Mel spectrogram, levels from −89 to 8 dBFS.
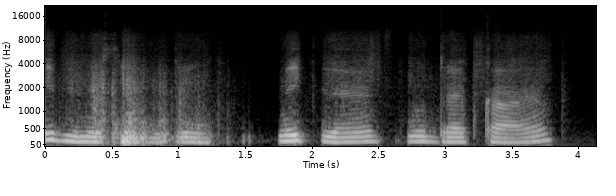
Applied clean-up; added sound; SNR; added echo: neural mask model RNNoise.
